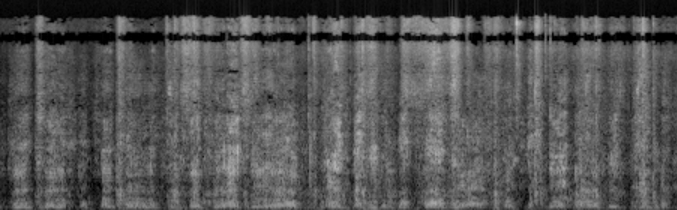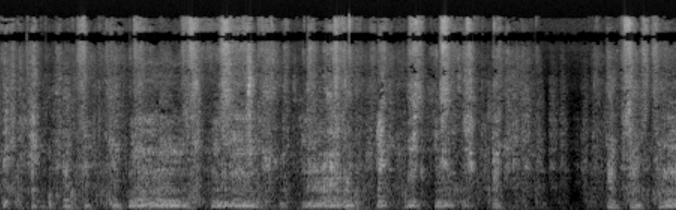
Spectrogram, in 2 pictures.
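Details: Golden Retriever and Labrador Retriever, two pet dogs, fighting each other: a long run of deep rumbling growls and snarls, dense and continuous with choppy bursts, briefly easing near the end before rising again.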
